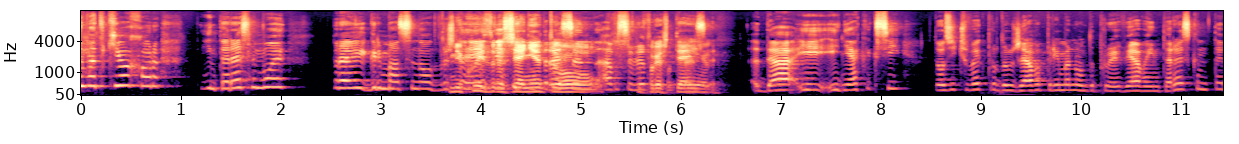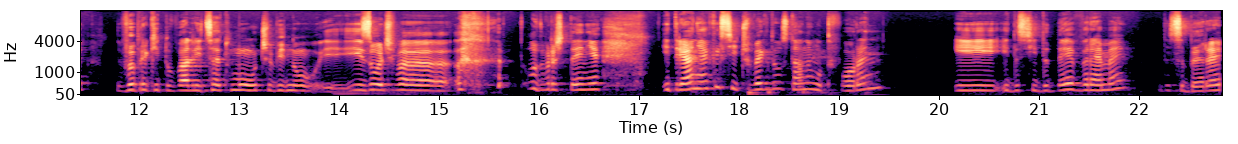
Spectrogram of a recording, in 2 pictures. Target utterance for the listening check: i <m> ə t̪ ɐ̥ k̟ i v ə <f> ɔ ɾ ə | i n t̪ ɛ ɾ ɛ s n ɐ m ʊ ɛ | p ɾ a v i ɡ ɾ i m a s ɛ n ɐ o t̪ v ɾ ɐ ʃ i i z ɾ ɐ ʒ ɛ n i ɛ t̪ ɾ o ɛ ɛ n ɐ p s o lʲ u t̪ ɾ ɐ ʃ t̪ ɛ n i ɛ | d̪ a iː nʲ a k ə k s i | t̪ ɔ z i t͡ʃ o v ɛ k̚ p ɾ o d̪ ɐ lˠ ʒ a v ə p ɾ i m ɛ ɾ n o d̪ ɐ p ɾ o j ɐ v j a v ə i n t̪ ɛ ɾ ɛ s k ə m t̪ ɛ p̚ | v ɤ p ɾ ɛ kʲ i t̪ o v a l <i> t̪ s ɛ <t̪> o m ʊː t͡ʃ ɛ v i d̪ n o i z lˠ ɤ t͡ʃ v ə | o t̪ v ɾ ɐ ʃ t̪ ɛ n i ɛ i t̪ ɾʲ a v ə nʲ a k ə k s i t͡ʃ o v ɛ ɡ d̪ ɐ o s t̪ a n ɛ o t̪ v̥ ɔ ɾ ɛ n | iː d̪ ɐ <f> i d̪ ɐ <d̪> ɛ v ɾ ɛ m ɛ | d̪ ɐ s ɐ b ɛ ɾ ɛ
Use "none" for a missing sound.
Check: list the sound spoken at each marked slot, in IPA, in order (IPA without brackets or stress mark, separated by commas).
m, x, i, t̪, s, d̪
